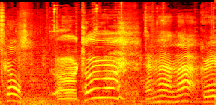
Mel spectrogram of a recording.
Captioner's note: grunting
